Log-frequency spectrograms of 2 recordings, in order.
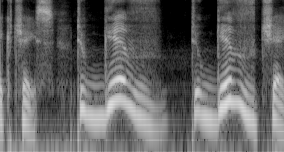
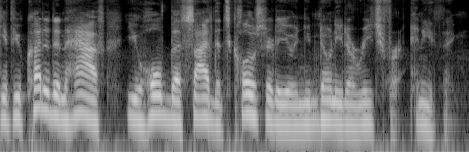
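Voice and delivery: normal talking voice

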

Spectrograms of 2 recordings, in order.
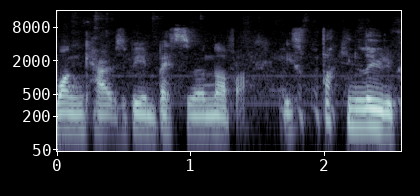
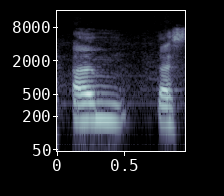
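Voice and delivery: ordinary talk, nothing marked

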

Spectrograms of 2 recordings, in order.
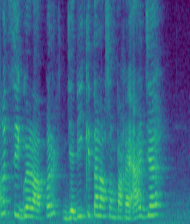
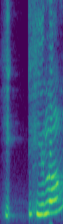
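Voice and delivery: frightened stammer; 5 semitones higher, 4 dB louder, slower than usual. Acted. Told colour makes you vanish.

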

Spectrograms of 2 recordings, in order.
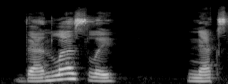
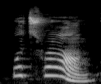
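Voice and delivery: higher mother's voice, concerned; caring mom; 13 semitones higher than usual. Acted. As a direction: ask gently as a worried mom. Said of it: "asked Mom".

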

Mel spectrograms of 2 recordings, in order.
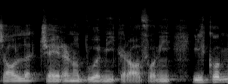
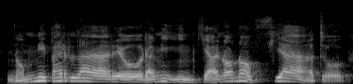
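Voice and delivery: higher, breathless and slow; panting; 8 semitones higher, slower than usual. Acted. Montalbano, climbing the ladder, answers Mimì out of breath. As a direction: gasp it out while climbing. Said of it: "ansimò".

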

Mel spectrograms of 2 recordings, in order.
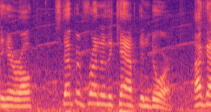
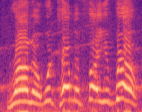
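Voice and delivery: calling out; 5 semitones higher than usual. Pretend. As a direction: yell it as you storm the room. Charging in to confront Ronald.

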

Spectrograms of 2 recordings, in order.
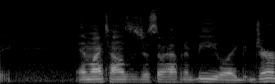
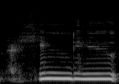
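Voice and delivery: silly high voice; 13 semitones higher, 7 dB louder, slower than usual. Pretend. Goofy high line.

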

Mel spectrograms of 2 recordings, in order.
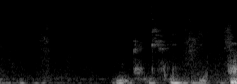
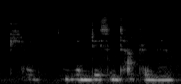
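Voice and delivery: whispering; 9 dB quieter than usual. Real, not acted. Quiet talk during exam.

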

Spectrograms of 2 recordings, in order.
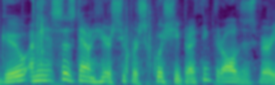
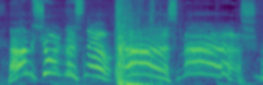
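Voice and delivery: much higher, hammed-up Hulk yell; much slower than usual. Vlogger voicing Hulk who lost his shorts, high mock yell. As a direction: scream it like a cartoon Hulk.

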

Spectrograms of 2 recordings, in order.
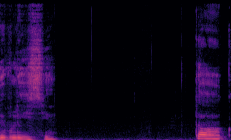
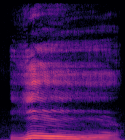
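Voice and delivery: long, falling cheer on «є»; joyful exclamation. Shown as a demonstration. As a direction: cheer «є» with the children, held long. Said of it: "ви будете радіти і вигукувати". (протяжний радісний вигук «є»)

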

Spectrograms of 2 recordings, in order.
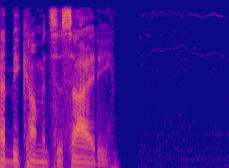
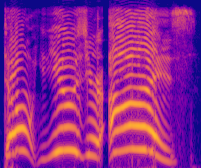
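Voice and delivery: mocking shriek; 11 dB louder, much slower than usual. Repeated, higher and louder.

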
